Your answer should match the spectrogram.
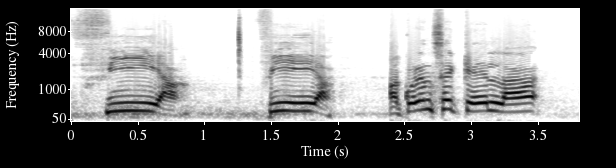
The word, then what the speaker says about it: vier: Entonces, FIA comienza con esta B que es V, I, E, R, FIA.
